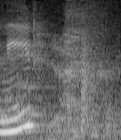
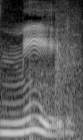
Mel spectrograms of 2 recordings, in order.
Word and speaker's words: knead: hands and then these is it neat is it why do i always say that okay sorry it's need every single video i literally say it wrong bye give them a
